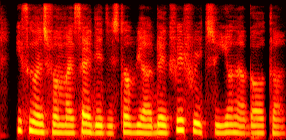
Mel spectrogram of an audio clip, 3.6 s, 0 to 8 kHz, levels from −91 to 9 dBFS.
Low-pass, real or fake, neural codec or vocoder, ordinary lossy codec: 7.2 kHz; fake; codec, 44.1 kHz, 2.6 kbps, DAC; none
